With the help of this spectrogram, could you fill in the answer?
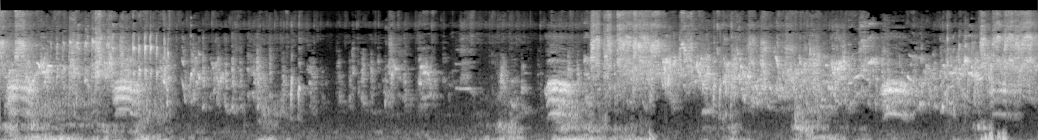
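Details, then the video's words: Morning feeding time with budgerigars: loud waves of chattering chirps and squawks, a quieter lull midway, then the group chatter swells again. "Good Morning Birds Chirping | Budgie Feeding Time"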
